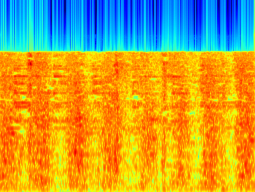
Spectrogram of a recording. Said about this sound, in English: When such vapor as rose to my height from this rapid train had passed me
